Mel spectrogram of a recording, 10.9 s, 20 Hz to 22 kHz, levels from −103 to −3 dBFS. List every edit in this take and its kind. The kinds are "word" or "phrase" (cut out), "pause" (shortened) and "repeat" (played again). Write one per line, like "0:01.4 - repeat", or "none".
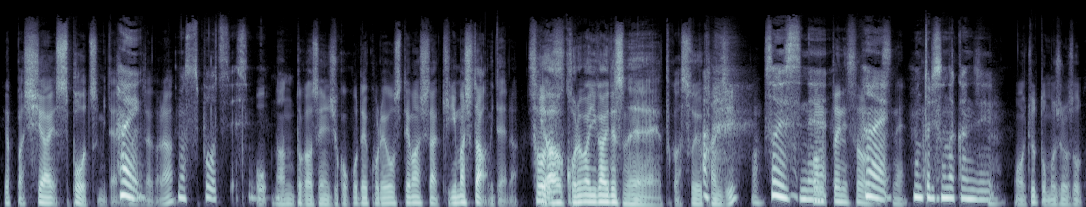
none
